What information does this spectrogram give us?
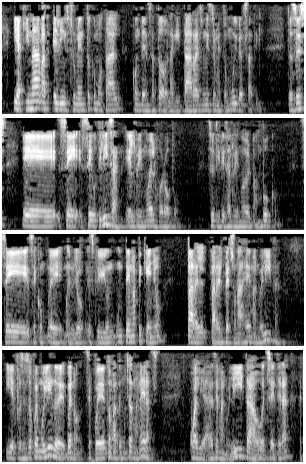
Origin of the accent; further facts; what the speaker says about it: Colombia; sin contar de la música de la zona central de Colombia, de donde yo vengo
